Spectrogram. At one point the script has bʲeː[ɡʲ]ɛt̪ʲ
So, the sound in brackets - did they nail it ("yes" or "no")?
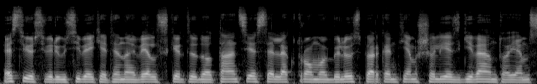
no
